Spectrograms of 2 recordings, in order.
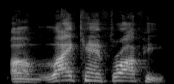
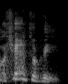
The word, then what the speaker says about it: lycanthropy: And they said lycanthropy. And I was like, ew, that's not how you pronounce the word. The word Yeah. is called lycanthropy.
